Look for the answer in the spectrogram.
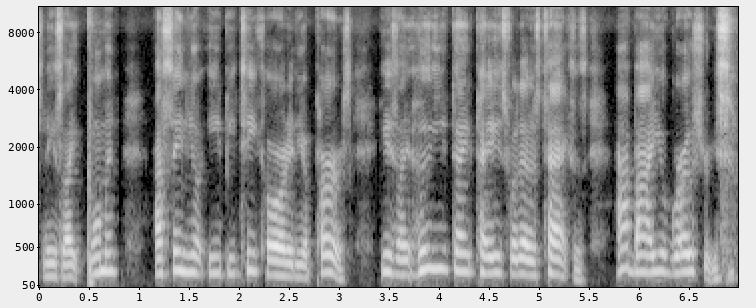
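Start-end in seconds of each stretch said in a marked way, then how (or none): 0.5-3.1 higher-pitched mock indignation; retold telling-off. 3.7-6.9 mock-indignant, pitched well up; high, amused imitation of a rant; retold telling-off.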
